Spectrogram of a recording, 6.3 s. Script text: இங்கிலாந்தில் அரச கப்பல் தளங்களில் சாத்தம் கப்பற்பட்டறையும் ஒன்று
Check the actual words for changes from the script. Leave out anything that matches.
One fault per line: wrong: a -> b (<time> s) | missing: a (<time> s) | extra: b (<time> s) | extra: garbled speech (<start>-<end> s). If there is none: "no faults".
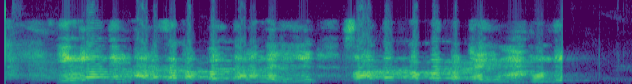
no faults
